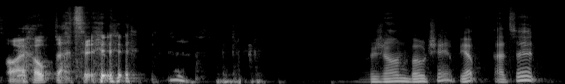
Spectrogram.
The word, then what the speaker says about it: Marjon Beauchamp: Marjon Beauchamp. Yep, that's it.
